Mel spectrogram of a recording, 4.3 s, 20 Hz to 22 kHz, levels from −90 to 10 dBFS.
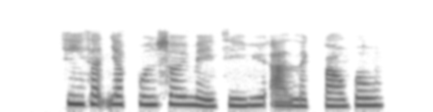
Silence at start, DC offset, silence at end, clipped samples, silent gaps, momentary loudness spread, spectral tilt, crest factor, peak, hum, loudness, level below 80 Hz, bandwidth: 0.65 s; under 0.1%; 0.5 s; under 0.1%; 1.33-1.37 s, 3.17-3.23 s; 4 LU; -2 dB/octave; 20 dB; -8 dBFS; none; -27 LUFS; -74 dBFS; 7.4 kHz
